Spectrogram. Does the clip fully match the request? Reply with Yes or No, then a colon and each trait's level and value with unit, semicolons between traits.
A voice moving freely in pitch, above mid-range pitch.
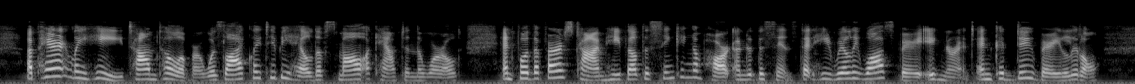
Yes: wide, 6.5 semitones; high, 235 Hz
